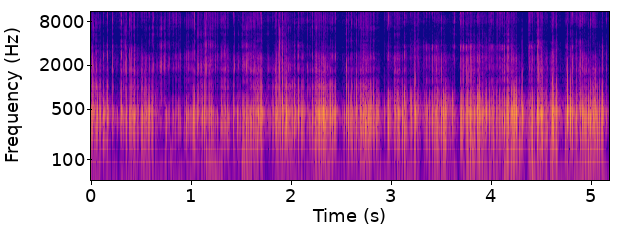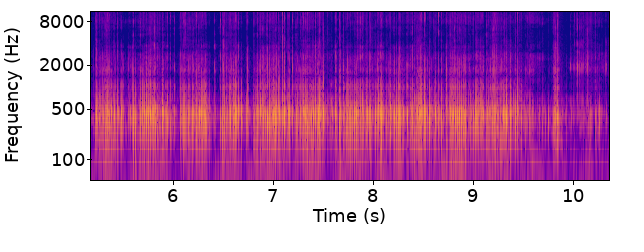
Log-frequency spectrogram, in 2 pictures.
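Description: Fingernails scratch quickly across the front of a medium black croc-embossed faux-leather vanity case, a hollow box with a textured surface. The result is a dense, choppy rasping concentrated in the low-mids, broken by brief gaps, with little deep bass or bright top end.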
